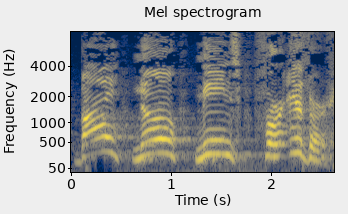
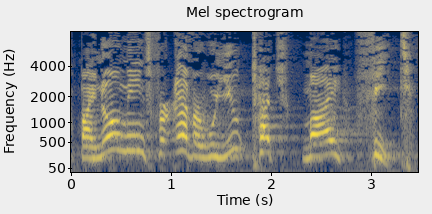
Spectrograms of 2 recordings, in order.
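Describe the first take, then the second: First: "By no means forever" said slowly, each word weighted; emphatic slow rendering. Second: "By no means forever" slow, stress on no; slow weighty refusal; emphatic slow quote. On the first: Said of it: "is what it really means". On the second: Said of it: "That's the language". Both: Shown as a demonstration.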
